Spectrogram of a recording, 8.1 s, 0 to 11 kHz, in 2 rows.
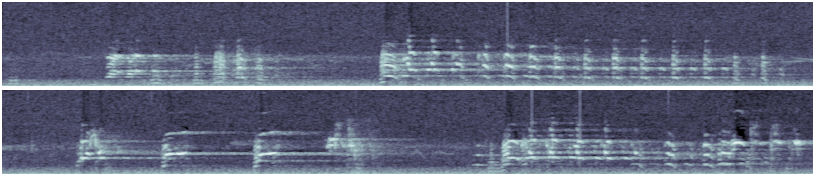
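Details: Bald eagle pair at their Big Bear Valley nest, caught by a live nature cam on 8 July 2023 around 07:57; repeated strings of shrill, quick, chittering notes, some bursts rising and ringing, over faint steady hum.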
